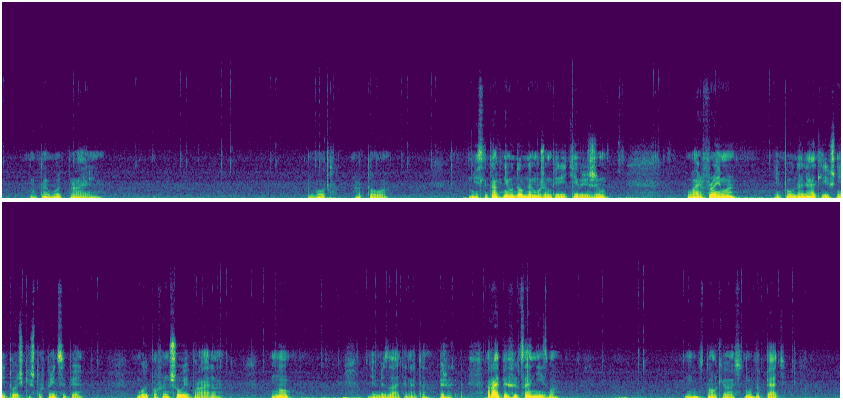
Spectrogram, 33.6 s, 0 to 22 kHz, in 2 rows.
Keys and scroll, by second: 12.0 ctrl+y, 21.4 ctrl+space, 23.7 ctrl+y, 27.0 ctrl+space, 32.7 ctrl+space.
